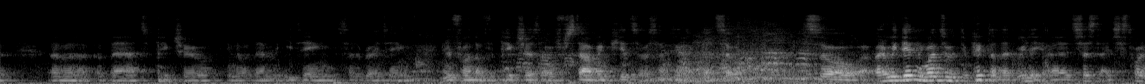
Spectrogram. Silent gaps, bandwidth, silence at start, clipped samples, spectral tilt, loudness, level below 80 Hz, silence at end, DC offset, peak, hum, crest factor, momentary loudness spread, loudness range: none; 15 kHz; 0 s; under 0.1%; -7 dB/octave; -30 LUFS; -48 dBFS; 0 s; under 0.1%; -8 dBFS; none; 22 dB; 14 LU; 12 LU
